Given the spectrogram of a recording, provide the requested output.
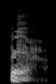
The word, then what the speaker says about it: Per: While its original pronunciation is not known with certainty, but modern Egyptology assigns it the value of Per, eh?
